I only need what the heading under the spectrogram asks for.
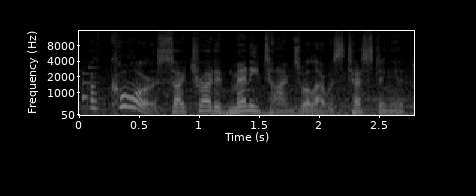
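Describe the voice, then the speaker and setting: A vain researcher selling his invention in a video game. His voice is fairly high for a man and swoops theatrically with self-assured persuasion, over clear background music. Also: huge pitch swings, fairly quick. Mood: rousing. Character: vain, dashing male researcher and product inventor. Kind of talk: video game voice acting, sales speech.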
